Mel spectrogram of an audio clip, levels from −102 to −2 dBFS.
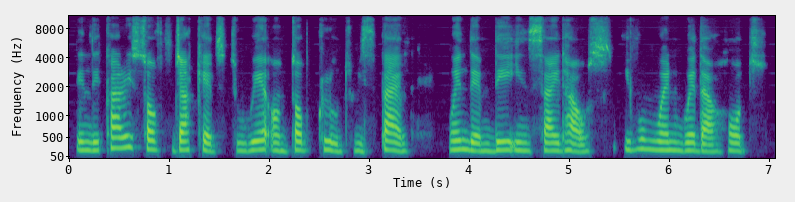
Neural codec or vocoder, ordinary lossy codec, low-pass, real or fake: vocoder, 22.05 kHz, 80 mel bands, HiFi-GAN; none; none; fake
